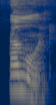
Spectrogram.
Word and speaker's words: آمون: تطق همزه مع الميم مع الواو مع النون امون وقلنا ان حرف المد البين ده اذا احتجناه بننطقه الحرف البين اللي انا بحطه تحته خطين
